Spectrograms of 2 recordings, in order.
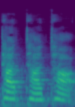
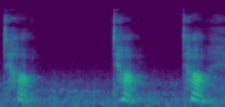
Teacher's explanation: while you're pronouncing the ta sound, you're also releasing a puff of air with ta. So it becomes kind of like a ta plus ha sound.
